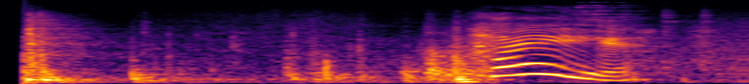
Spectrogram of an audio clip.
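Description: A door thuds as it opens right at the start, followed by a few lighter knocks, then a voice calls out briefly near the end.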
